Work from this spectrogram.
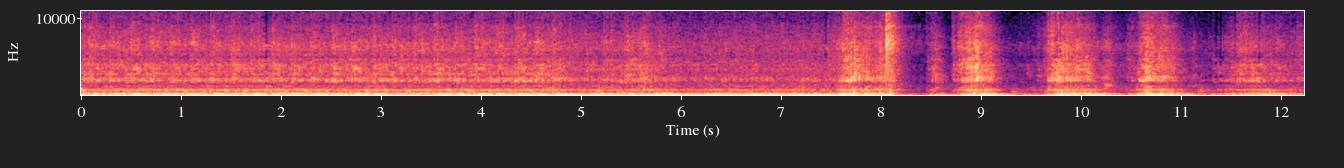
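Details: K10 truck, freshly tuned and dialed in, project with lift kit: steady low engine note at idle and light revs, even and smooth with no knock or tick; healthy normal running.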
